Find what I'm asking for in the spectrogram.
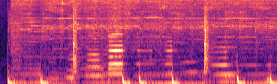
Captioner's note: saw buzzes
